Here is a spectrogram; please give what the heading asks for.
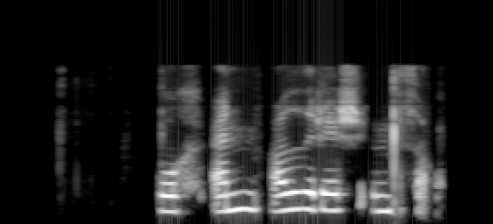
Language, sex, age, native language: Icelandic, female, 10, Icelandic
